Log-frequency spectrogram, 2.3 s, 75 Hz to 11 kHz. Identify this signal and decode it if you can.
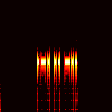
Morse code, heard as a keyed tone, about 36 wpm, 700 Hz. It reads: RID
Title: Sets of 4 Words - New Word Drill - 35wpm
